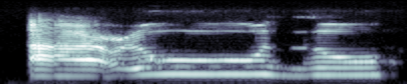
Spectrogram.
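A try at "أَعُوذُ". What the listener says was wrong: Nah, suara di bibir ya, bukan di hidung.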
